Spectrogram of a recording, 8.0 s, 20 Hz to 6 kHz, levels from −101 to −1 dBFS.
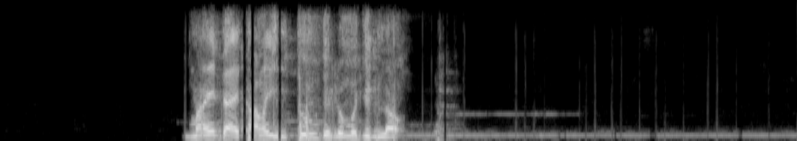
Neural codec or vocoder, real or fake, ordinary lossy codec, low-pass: codec, 44.1 kHz, 7.8 kbps, Pupu-Codec; fake; Opus, 64 kbps; 5.4 kHz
